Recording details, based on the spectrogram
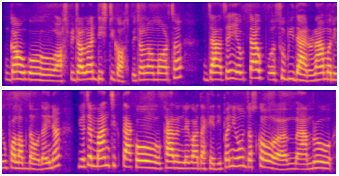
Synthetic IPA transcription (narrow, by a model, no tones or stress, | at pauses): ɡaw̃koɦʌspiʈʌlmaɖisʈrikɦʌspiʈʌlmamʌrt͡sʰʌ | d͡zãt͡saĩewʈausubid̪ʱaɦʌɾuramʌɾiupʌlʌbd̪ʌɦũd̪ʌjnʌ | jot͡sãĩmansikt̪akokaɾʌnleɡʌrd̪akʰeɾipʌniɦod͡zʌskoɦamro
